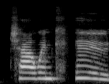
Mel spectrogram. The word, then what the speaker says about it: Chow Wen Kwu: Is it Wu or Kwu? Hang on. Let me just check because I've just been listening to it and I always get her name wrong. Chow Wen, Witches and Wine is her channel. There's her channel. Let me see if I can find her about section. I always get her name wrong. Chow Wen Kwu, not Wu.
